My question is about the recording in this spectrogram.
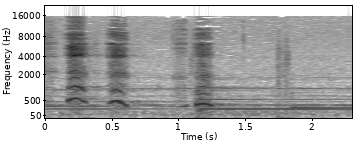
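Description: Three short gasping whimpers from a cartoon duckling's voice, each bending up then down in pitch, over held chords of background music.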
